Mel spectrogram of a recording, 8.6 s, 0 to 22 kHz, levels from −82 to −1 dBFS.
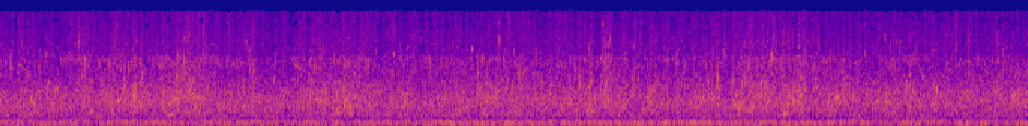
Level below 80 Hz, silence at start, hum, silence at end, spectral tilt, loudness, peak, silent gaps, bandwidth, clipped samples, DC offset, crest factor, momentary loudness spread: -48 dBFS; 0 s; none; 0 s; -2.5 dB/octave; -34 LUFS; -16 dBFS; none; 16 kHz; under 0.1%; under 0.1%; 20 dB; 4 LU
